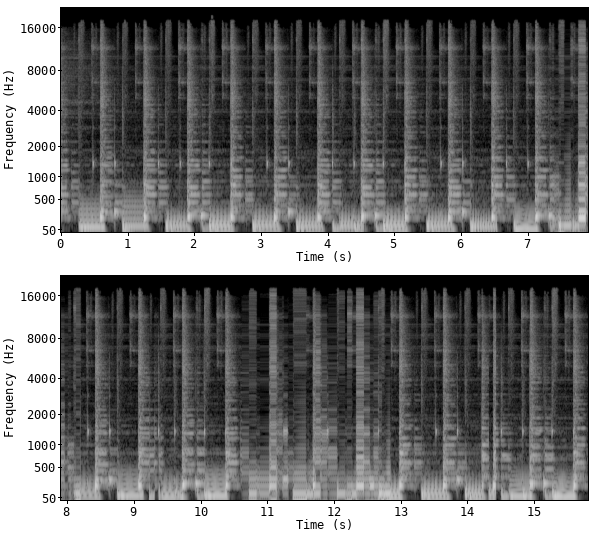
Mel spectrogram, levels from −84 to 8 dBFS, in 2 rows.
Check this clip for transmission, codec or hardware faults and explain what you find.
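Two kinds of fault are audible: two stretches of robotic sound and two brief passages of frames out of order.

Robotic sound from repeated short buffers runs from 7.38 to 8.20 s and again from 10.63 to 12.86 s. Each stretch has a rigid, metallic buzz at 100 Hz that loosely tracks the underlying sound. The likely cause is new audio arriving too slowly, so the playback side keeps looping its most recent fragment. A 100 Hz buzz fits a repeated chunk of about 10 ms. Most of the real audio in those spans is skipped rather than played.

Frames out of order occur at 9.23 to 9.39 s and at 14.22 to 14.43 s. In each case two adjacent blocks were decoded in swapped order. The blocks are about 78 ms each at 9.23 s, which fits three frames per block, and about 105 ms each at 14.22 s, which fits four. The result is a short garbled flutter. Nothing is dropped, so the timing afterwards stays intact.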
